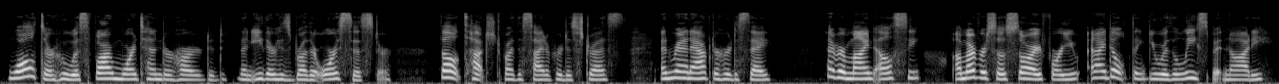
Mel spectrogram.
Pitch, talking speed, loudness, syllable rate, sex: 250 Hz, 220 wpm, -17 LUFS, 5.7 syllables/s, female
